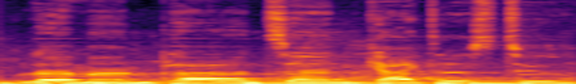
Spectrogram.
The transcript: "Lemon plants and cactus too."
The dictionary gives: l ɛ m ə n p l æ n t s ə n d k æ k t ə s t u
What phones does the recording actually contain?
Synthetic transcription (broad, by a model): l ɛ m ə n p l æ n t s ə n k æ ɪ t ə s t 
